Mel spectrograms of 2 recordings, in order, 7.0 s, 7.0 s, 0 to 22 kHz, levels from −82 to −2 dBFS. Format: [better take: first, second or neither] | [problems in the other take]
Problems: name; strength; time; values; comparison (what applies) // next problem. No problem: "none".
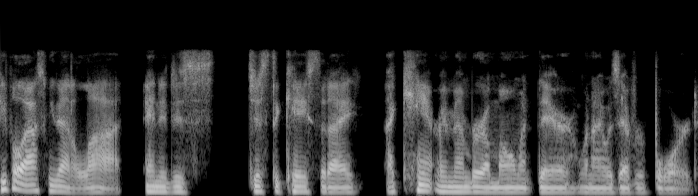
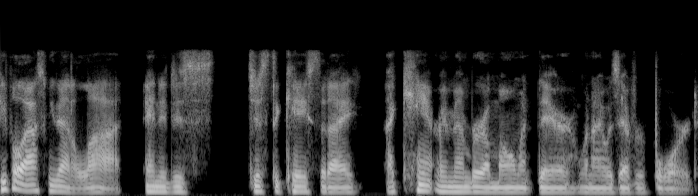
first | noise reduction (neural mask model Resemble Enhance denoiser)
